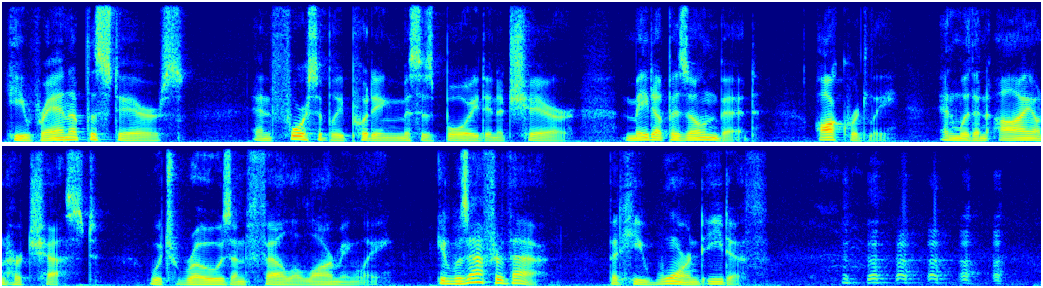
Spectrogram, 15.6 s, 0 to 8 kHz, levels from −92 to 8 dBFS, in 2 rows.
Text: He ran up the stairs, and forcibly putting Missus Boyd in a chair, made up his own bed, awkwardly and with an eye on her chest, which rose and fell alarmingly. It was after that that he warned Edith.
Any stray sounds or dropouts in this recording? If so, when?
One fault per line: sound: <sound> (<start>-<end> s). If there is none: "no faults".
sound: laugh (13.8-15.4 s)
